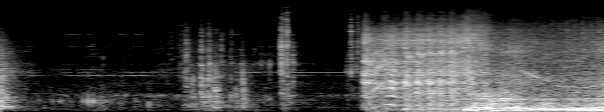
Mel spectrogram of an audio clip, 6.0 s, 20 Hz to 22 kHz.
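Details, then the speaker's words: BMW E30 started after battery work and a feeler gauge check, long unused: a few clicks, then it catches and settles into a steady, even idle with no valvetrain ticking. Sounds good, normal start and idle. "Sounds good to me."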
